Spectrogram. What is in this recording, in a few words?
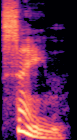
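"sane", British English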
